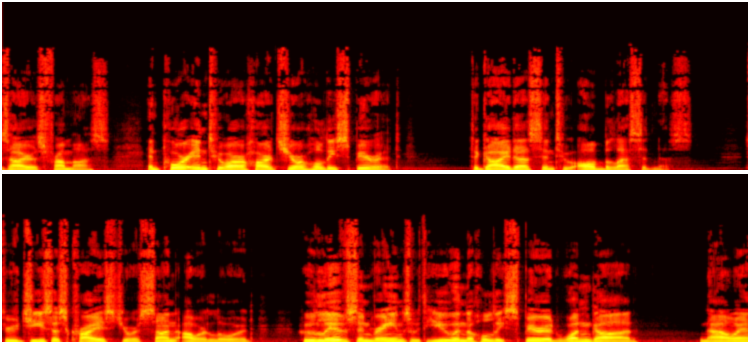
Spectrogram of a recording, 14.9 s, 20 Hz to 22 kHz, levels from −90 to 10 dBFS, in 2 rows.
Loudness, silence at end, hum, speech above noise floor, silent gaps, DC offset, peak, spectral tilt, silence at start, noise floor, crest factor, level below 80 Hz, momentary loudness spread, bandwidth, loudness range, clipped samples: -19 LUFS; 0 s; none; 47 dB; none; under 0.1%; -4 dBFS; -5.5 dB/octave; 0 s; -65 dBFS; 16 dB; -62 dBFS; 13 LU; 16.5 kHz; 4 LU; under 0.1%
